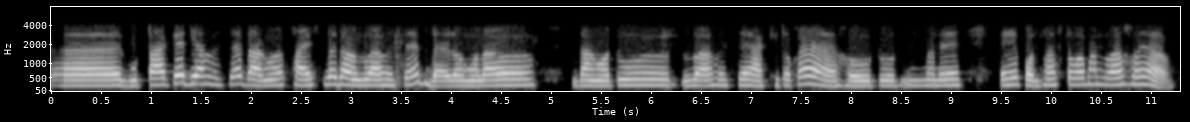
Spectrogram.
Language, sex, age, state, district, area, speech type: Assamese, female, 45-60, Assam, Dhemaji, rural, conversation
